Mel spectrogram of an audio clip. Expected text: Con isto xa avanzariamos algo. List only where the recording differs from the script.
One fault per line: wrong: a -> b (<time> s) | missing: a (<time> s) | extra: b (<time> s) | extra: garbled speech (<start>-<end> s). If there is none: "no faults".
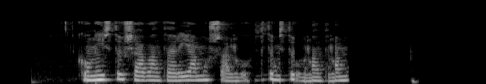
extra: garbled speech (2.5-3.5 s)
